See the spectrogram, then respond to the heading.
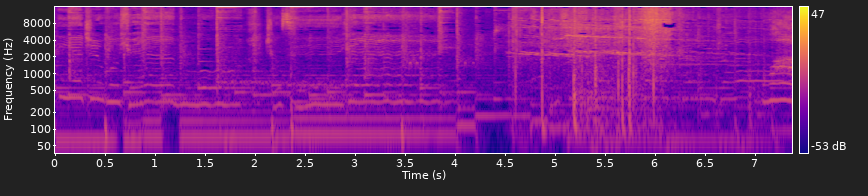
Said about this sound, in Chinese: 真美啊！据说对着夜空中的烟花许愿，愿望就会成真呢。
